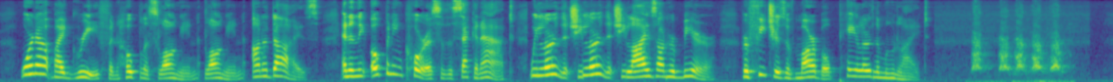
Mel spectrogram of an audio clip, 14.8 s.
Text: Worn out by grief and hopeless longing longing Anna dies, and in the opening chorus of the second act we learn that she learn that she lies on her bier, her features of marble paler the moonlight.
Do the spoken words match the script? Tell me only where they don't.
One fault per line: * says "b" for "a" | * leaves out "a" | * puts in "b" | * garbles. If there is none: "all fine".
all fine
